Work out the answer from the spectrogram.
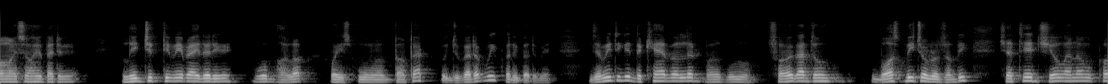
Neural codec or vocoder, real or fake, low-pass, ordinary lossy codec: codec, 16 kHz, 0.5 kbps, FunCodec, trained on LibriTTS, 25 frames a second; fake; none; none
